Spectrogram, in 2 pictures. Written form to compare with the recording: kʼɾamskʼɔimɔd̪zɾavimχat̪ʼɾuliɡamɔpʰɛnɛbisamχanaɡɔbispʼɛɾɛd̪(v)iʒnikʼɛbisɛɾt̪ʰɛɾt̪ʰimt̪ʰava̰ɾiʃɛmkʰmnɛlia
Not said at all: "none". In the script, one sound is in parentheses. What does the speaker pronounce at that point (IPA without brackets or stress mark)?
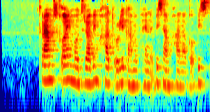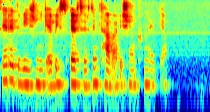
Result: v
